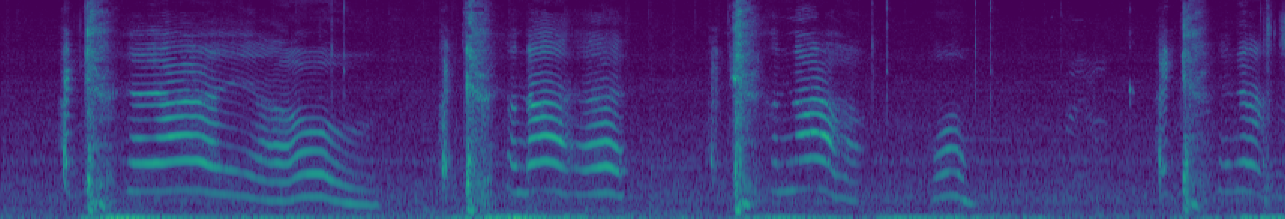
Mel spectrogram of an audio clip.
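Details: Four sharp, explosive sneezes from a person, each followed by a high, drawn-out, sing-song vocal sound, with faint room noise: sneezing.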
